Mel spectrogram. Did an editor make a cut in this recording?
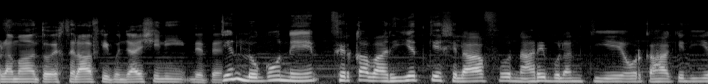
yes; 2 cuts; at 2.2 s, 3.2 s

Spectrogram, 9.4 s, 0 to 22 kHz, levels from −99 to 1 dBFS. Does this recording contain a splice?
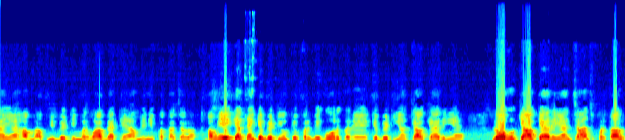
no; 0 cuts

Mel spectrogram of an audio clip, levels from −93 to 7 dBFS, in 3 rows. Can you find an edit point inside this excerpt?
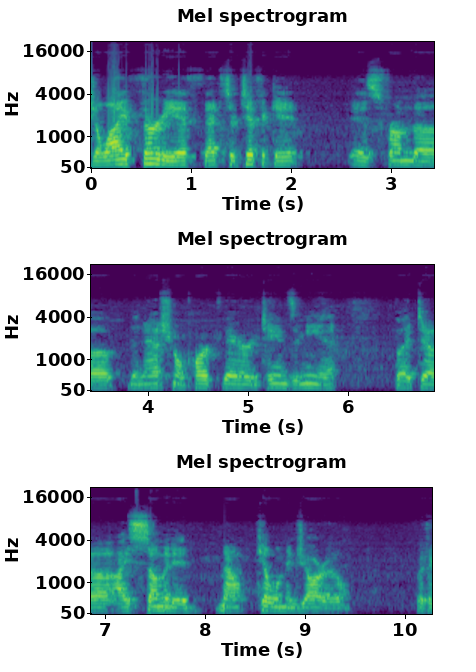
no; 0 cuts

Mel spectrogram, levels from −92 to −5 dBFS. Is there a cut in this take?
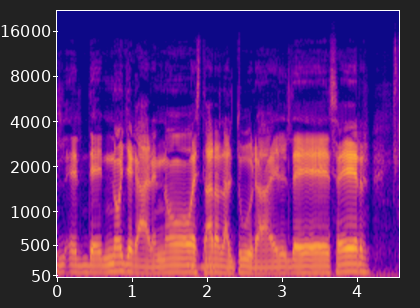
no; 0 cuts

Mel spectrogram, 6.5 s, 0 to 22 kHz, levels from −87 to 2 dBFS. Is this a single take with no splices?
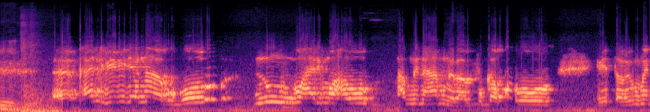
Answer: yes; 0 cuts

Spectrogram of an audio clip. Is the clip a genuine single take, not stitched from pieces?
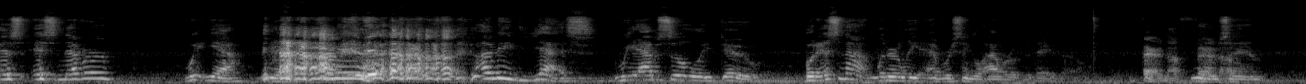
yes; 0 cuts

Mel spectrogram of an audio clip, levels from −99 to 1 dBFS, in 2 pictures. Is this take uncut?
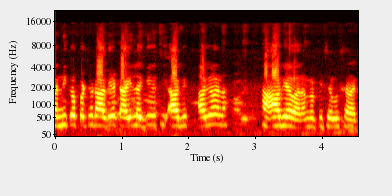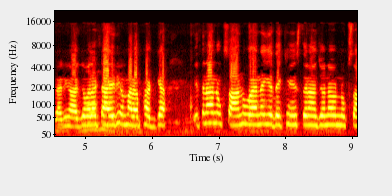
yes; 0 cuts

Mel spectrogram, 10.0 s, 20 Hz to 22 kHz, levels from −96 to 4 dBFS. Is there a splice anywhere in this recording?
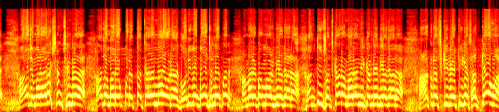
no; 0 cuts

